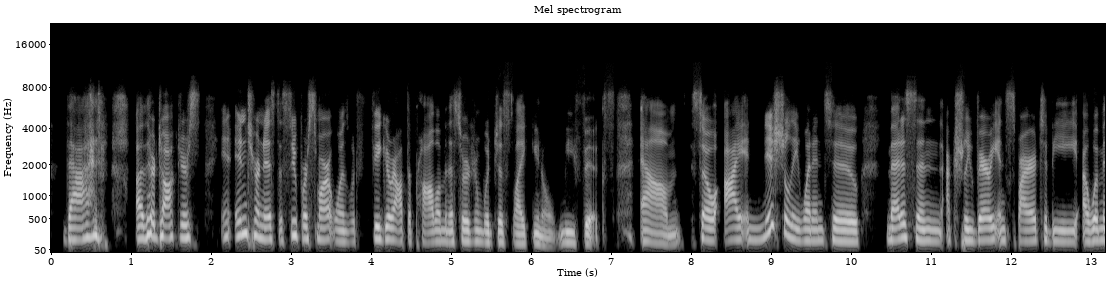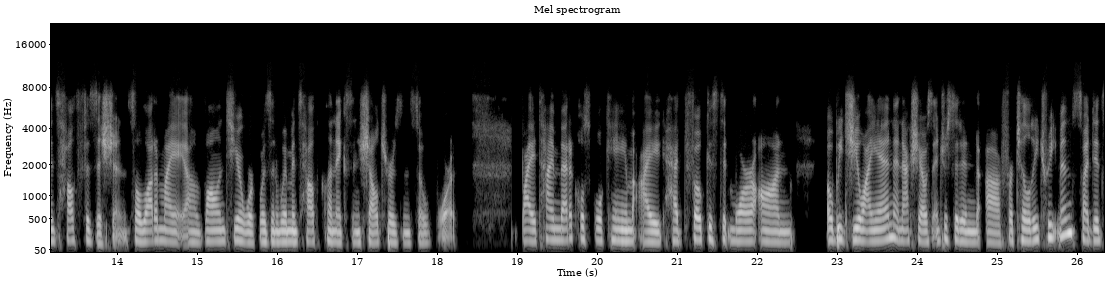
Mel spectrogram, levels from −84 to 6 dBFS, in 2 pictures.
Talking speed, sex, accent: 185 wpm, female, American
